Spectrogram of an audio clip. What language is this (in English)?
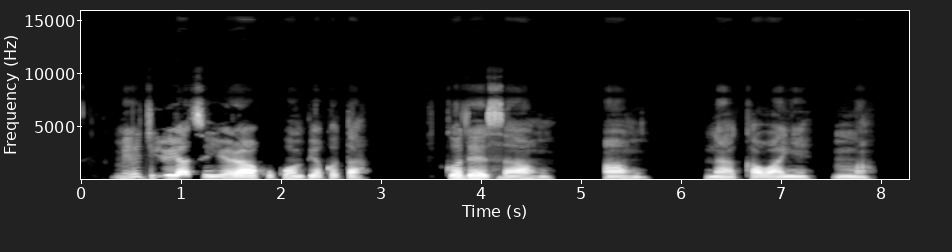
Igbo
